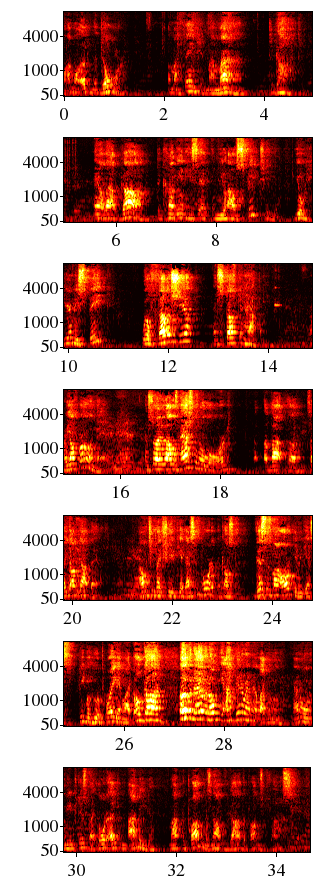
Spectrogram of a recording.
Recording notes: Had some technical difficulties with recording for this Sunday, so there is a bit more reverb than desired but better than nothing.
